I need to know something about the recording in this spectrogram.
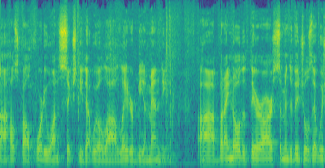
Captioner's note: gavel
